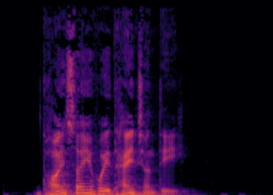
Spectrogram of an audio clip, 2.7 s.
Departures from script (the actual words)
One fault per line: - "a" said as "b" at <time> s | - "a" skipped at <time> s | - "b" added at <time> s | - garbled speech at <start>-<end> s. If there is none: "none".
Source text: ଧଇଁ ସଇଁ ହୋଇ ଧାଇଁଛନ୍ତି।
none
